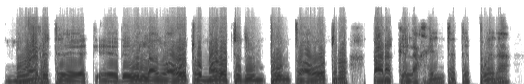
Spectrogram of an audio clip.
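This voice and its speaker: A man's voice: on the low side, moderate pace, dry recording, poor audio. A man giving an instructional talk on public speaking, repeating points and asking rhetorical questions. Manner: repetitive, rhetorical questions, varies loudness often.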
